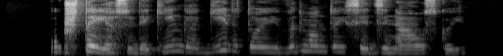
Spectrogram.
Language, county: Lithuanian, Telšiai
